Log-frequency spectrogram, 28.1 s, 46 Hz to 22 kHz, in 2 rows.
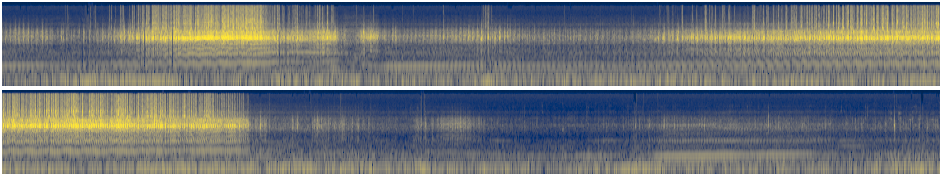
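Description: Toyota Corolla AE86's 20-valve 4A-GE four-cylinder engine heard from inside the cabin at full throttle on track. The pitch climbs, drops at a gear change about five seconds in, then rises slowly through a long pull in a high gear until the throttle is lifted about eighteen seconds in. The engine runs lower for a few seconds and picks up again near the end.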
